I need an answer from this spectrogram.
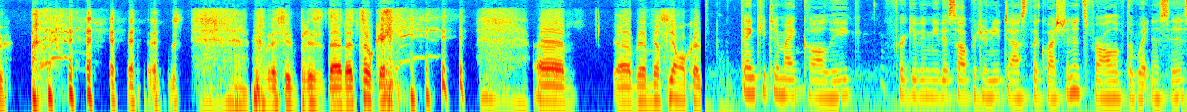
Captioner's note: speaking French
